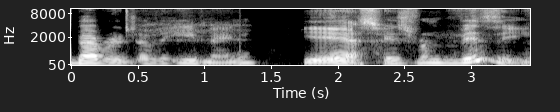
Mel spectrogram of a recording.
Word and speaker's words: Vizzy: of the evening yes vizzy lizzy rhymes with fizzy yeah which is what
